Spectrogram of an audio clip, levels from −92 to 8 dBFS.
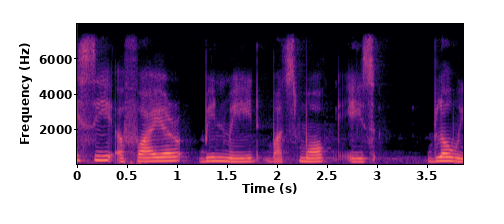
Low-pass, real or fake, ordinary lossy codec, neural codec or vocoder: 7.2 kHz; real; none; none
